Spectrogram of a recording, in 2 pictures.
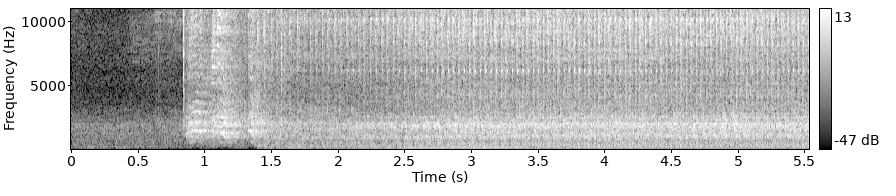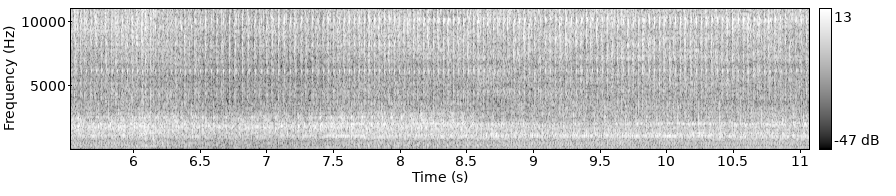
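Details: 2011 Kawasaki Vulcan 900 after start-up, settling to idle: rapid regular tapping about four per second from the pulley cover; owner plans to remove tank and valve cover to check cam chain slack, suspecting the cam chain tensioner.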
